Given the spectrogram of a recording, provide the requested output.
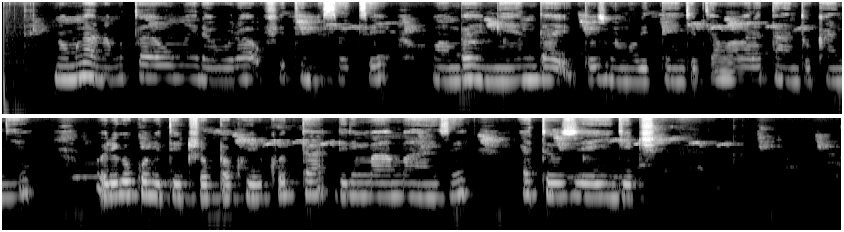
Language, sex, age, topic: Kinyarwanda, female, 18-24, health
